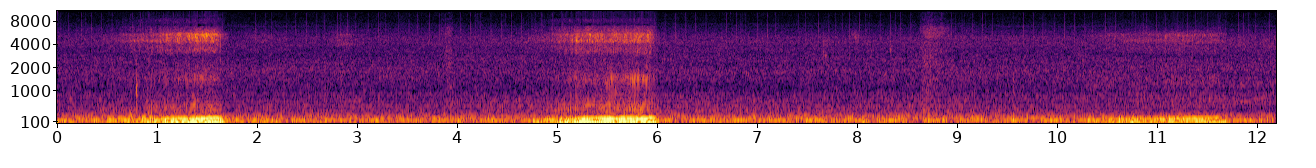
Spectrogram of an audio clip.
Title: Jax The Snoring Pit Bull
